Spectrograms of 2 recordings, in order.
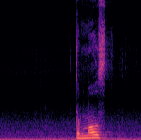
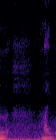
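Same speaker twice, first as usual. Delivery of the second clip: ordinary talk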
